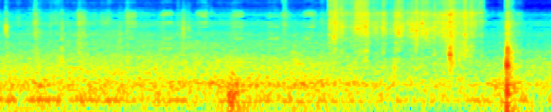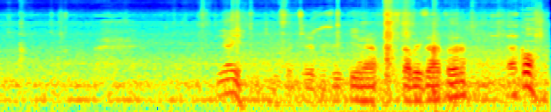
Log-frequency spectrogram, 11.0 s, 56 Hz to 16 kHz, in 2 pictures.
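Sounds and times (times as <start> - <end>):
grocery packaging rustling: 3.3 - 5.0.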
